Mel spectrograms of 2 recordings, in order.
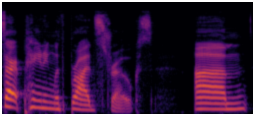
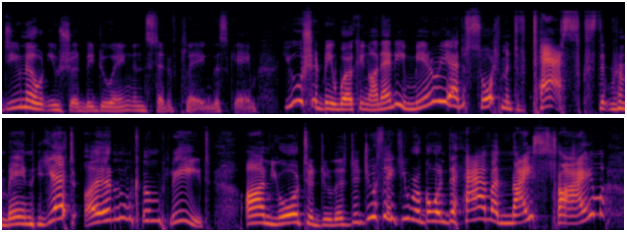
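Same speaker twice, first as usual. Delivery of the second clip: sinister, menacing, taunting evil wizard voice. Describing how their brain talks to them while gaming, the speaker does an evil wizard voice. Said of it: "talk like an evil wizard".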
